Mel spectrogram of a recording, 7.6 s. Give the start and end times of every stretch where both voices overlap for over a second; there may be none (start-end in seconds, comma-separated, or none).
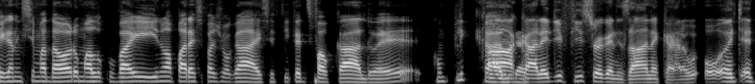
none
